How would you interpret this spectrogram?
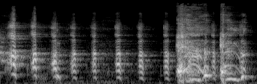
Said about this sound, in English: Bitch is coughing. My bad. Sorry, it was funny.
